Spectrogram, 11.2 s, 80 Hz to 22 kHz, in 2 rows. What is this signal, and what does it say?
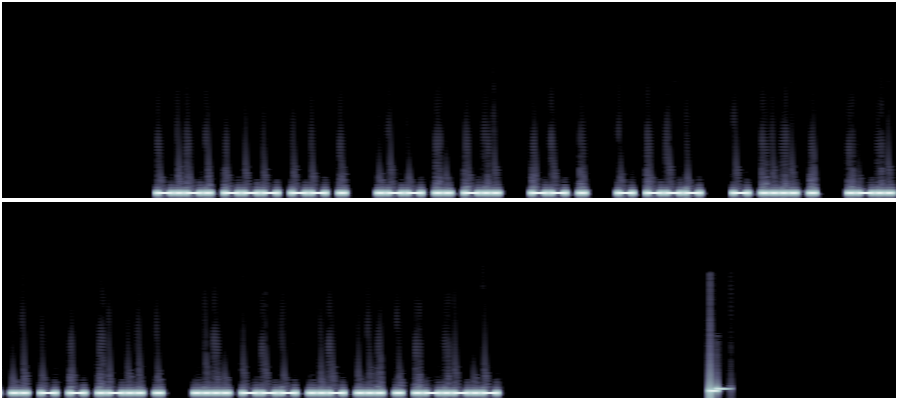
Morse code, heard as a keyed tone, about 40 wpm, 700 Hz. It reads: COME WID ME TO THE LITTLE HOUSE.
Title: Sentences from Top 200 Words and Abbreviations 40wpm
